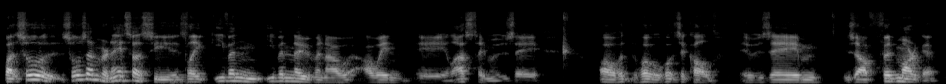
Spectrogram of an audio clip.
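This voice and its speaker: Hesitant Scottish Highland man hosting a podcast. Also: moderate pace, a little mellow. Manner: hesitant, frequent "eh" tags and repeated words. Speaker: podcast host. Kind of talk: casual interview chat.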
